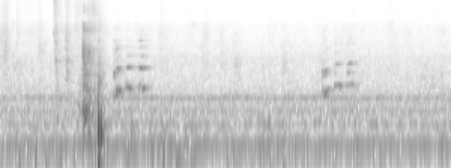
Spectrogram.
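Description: A loud sudden knock about a second in, followed by an Australian Cattle Dog–Feist mix puppy giving short rising whines, once just after the knock and again past four seconds.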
